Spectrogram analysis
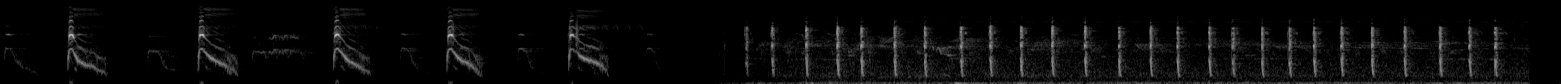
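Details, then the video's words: Squirrel in a forest setting: first five loud, falling squeals at steady intervals, then after a pause a fast, even series of sharp clicking chucks, about three per second, over a soft low rumble. "Squirrel Natural Sounds"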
